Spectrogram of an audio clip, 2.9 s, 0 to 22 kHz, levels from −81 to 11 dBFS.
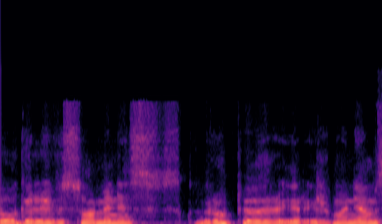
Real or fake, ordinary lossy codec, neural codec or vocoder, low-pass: real; Opus, 16 kbps; none; 14.4 kHz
